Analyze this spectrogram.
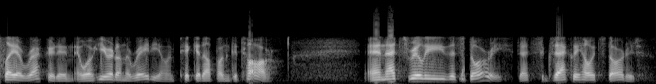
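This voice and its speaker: This is a man speaking with a New York accent. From New York City (Bronx). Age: 50s. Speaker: rock guitarist. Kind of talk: interview.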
